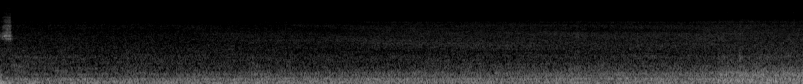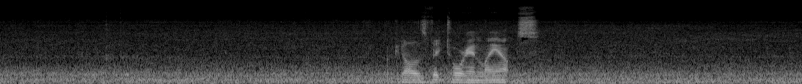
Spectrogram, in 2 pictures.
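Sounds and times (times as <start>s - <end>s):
indoor rumble and hiss: 0.0s - 16.0s.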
